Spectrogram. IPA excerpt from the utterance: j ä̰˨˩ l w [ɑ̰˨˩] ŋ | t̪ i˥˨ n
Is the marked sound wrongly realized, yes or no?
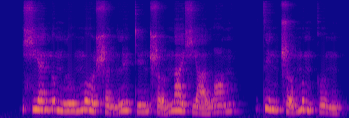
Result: yes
